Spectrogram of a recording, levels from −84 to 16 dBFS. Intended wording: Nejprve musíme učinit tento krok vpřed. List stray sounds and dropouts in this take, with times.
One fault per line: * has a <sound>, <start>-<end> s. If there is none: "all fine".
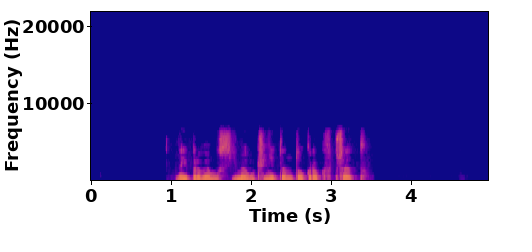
all fine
